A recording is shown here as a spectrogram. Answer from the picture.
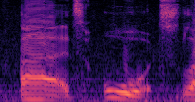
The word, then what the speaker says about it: Oort: Am I saying that right, or is it O-O-R-T? I've not been able to work it out. – Yeah, so it's Oort, like Oort. So based on the Oort cloud, which is like the outer past the planets in the solar system.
